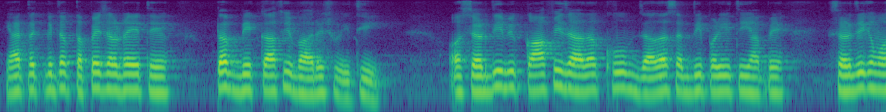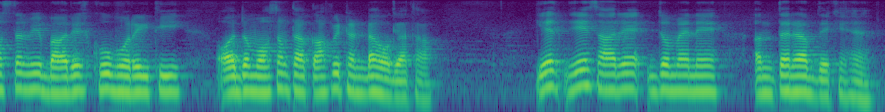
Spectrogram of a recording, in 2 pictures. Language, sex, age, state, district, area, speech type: Hindi, male, 18-30, Rajasthan, Jaipur, urban, spontaneous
